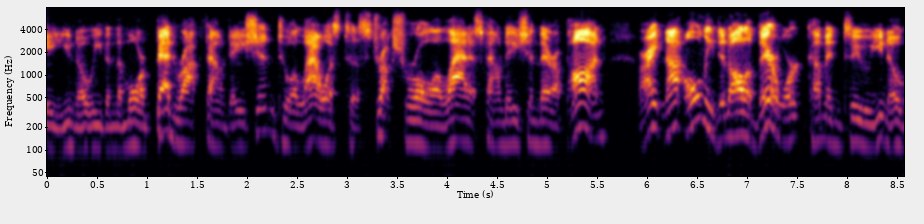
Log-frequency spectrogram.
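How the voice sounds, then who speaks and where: An independent channel host and developer rambles through a solo monologue in wordy, mock-formal language, swinging his emphasis theatrically and repeating emphatic tags. His mid-range voice is sharp and slightly rough. The recording is rough, with noticeable background noise.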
